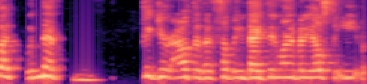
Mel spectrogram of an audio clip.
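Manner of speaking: high, wounded tirade, rushing at the end; insane rant. Retold or imitated. Scolding the nanny over eaten lamb chops, high indignant rant. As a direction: rant like the hurt is unbearable. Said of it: "it was insane what I was saying".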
